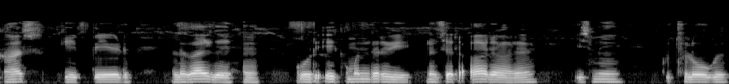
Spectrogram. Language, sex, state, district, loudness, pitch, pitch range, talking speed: Hindi, male, Haryana, Charkhi Dadri, -16 LUFS, 115 Hz, 110-120 Hz, 140 wpm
